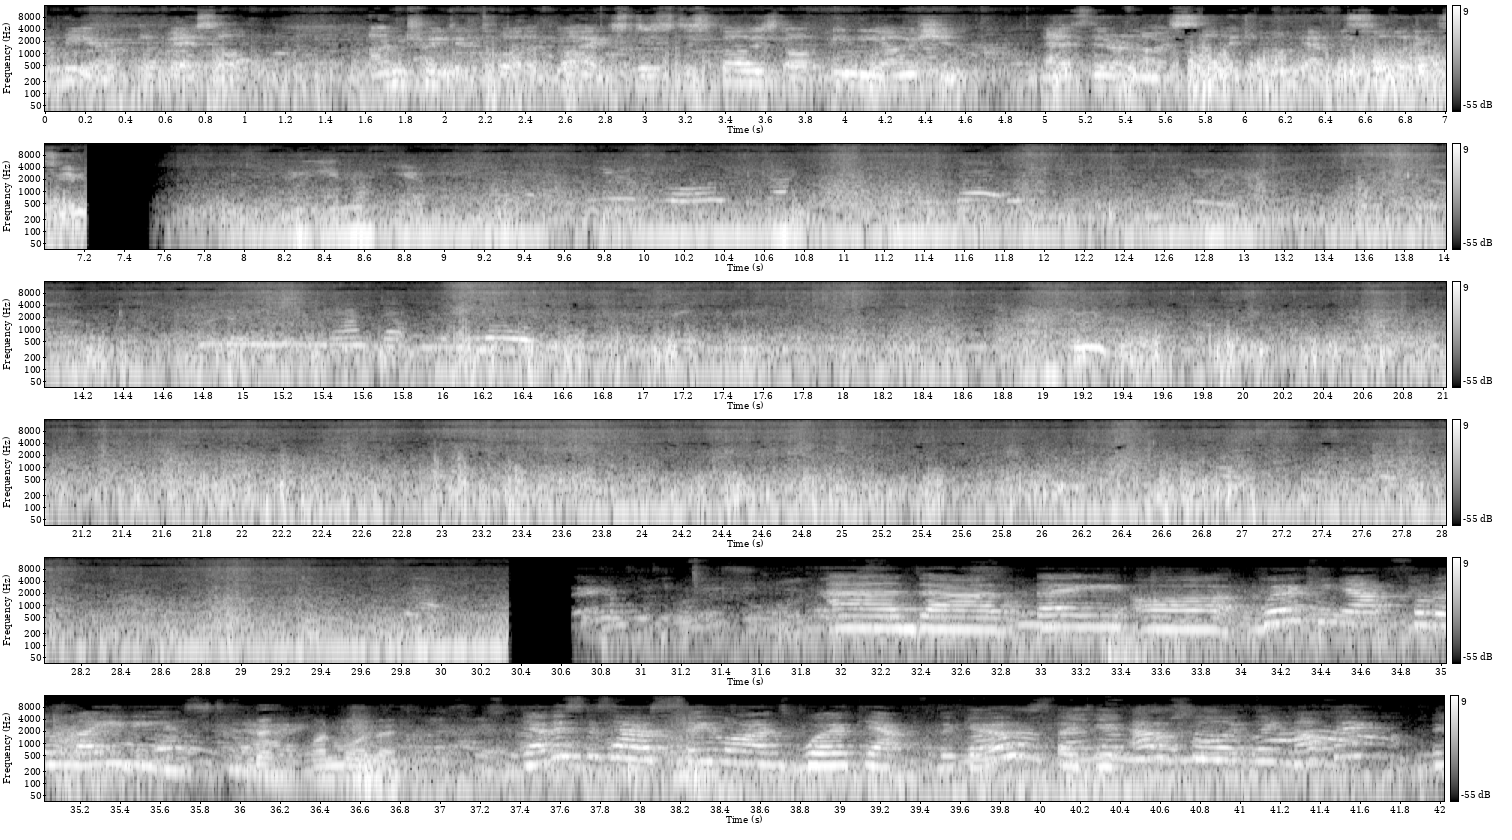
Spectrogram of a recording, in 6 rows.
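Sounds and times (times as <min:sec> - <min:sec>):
wind buffeting microphone: 0:00.0 - 0:30.4
boat engine droning: 0:00.0 - 0:42.0
water rushing past hull: 0:00.0 - 0:42.0.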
